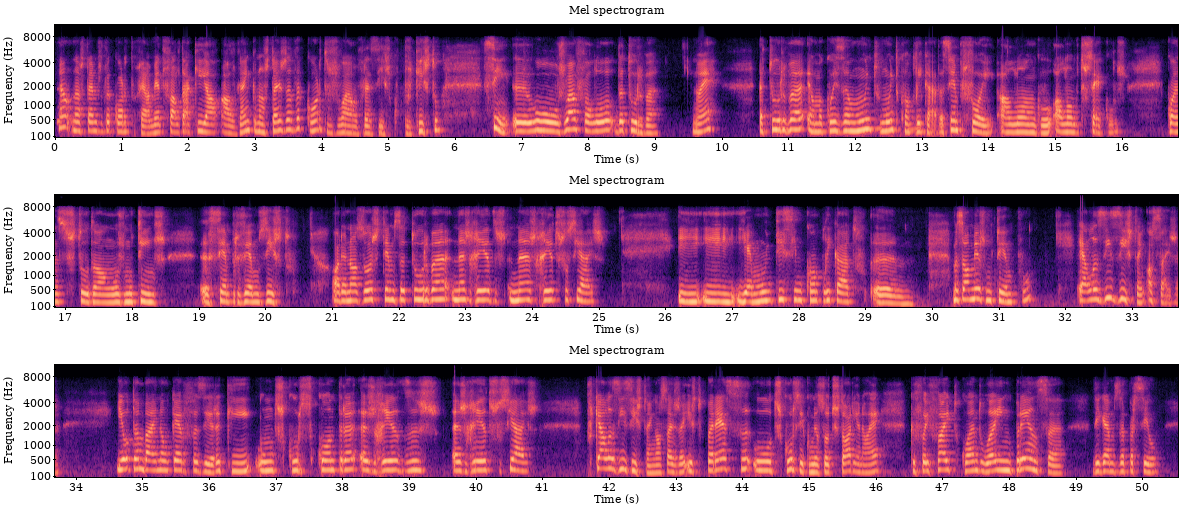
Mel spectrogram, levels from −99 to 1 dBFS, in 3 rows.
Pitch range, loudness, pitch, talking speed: 195-235 Hz, -19 LUFS, 215 Hz, 135 wpm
